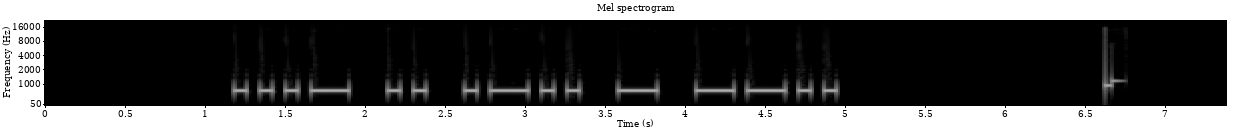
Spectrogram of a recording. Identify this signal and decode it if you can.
Morse code, heard as a keyed tone, about 15 wpm, 700 Hz. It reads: VILTZ
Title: Code Groups - 5 Letters - 15wpm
